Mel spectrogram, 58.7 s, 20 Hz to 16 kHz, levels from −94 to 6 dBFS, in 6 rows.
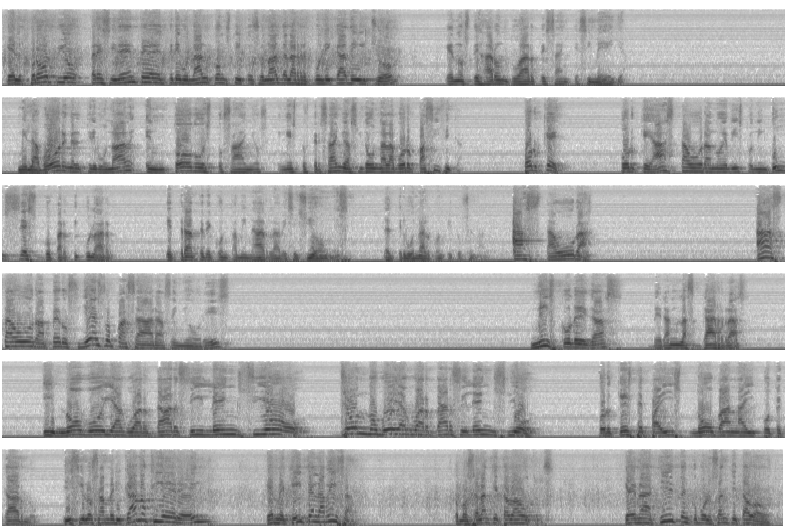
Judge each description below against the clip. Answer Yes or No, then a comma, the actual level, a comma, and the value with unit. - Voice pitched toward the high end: No, low, 125 Hz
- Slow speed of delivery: Yes, slow, 120 wpm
